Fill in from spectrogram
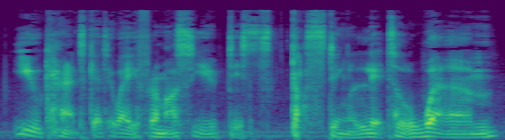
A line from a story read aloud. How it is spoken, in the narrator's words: Spiker and Sponge cackling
